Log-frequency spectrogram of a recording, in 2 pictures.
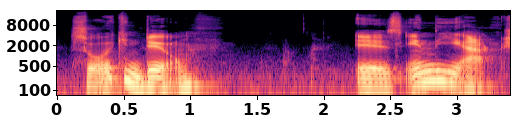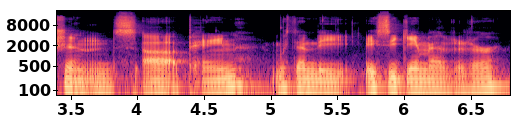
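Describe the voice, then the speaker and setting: A man with a fairly low pitch talks at a fairly slow pace with ordinary pitch variation. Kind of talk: software tutorial narration. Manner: hesitant, many filler words.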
